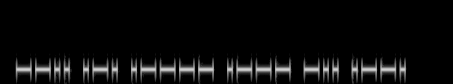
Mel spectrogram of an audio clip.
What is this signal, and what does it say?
Morse code, heard as a keyed tone, about 25 wpm, 700 Hz. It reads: ZR1JDP
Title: DXCC-100 Call Signs - 6 Characters - Repeated 2x - 25wpm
